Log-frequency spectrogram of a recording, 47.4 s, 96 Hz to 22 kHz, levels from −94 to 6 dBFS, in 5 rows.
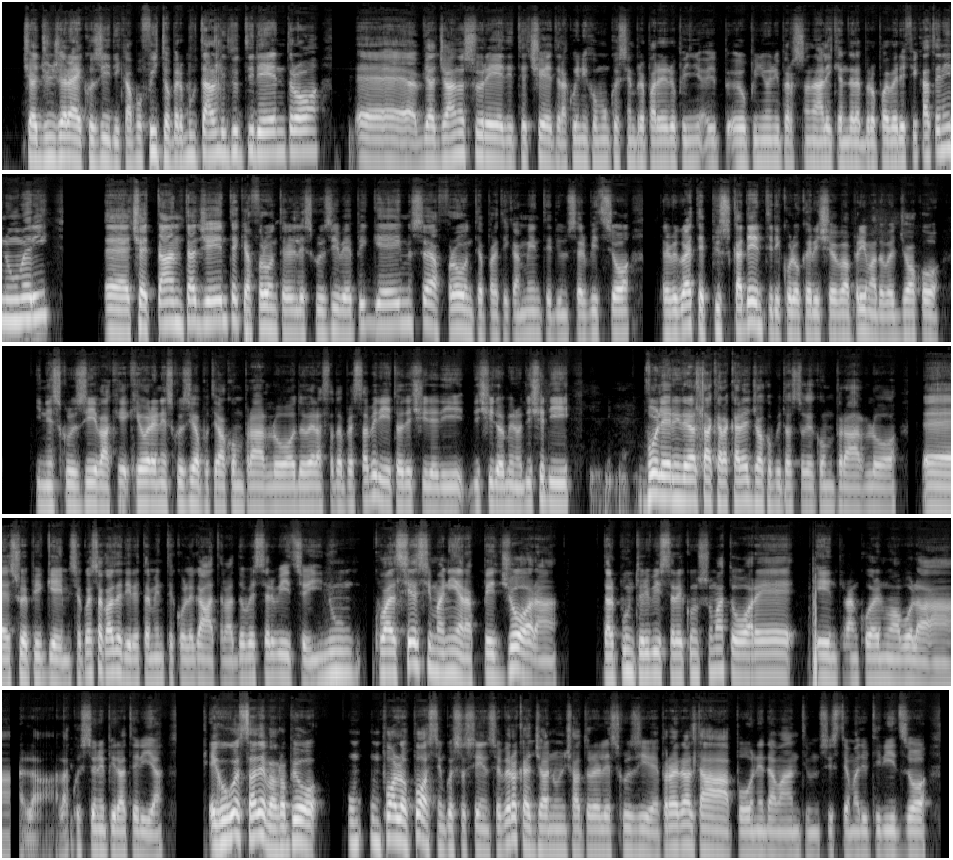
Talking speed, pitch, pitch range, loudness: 185 wpm, 130 Hz, 125-145 Hz, -17 LUFS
